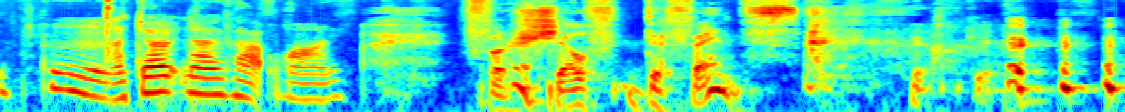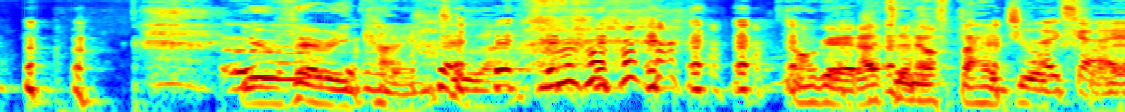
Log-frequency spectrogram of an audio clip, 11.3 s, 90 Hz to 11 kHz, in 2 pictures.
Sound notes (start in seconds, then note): 4.1 laughing; 8.6 all laughing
